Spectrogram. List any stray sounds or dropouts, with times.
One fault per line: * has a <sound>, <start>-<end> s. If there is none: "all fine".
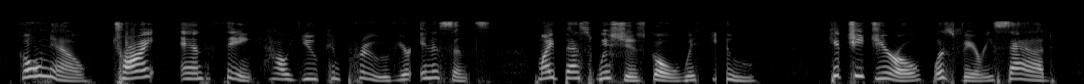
* has a dropout, 7.2-7.3 s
